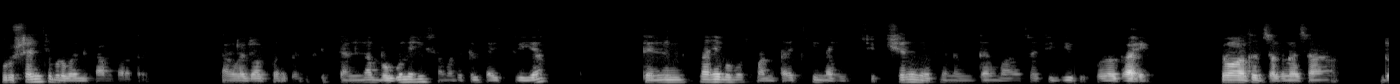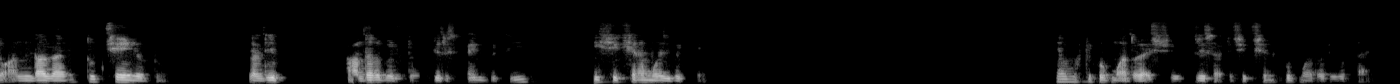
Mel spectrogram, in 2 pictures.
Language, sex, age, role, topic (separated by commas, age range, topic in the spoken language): Marathi, male, 25-29, guest, पिढी बदलताना परंपरा सोडाव्या की जपाव्या, याबद्दल तुमचे मत काय आहे?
